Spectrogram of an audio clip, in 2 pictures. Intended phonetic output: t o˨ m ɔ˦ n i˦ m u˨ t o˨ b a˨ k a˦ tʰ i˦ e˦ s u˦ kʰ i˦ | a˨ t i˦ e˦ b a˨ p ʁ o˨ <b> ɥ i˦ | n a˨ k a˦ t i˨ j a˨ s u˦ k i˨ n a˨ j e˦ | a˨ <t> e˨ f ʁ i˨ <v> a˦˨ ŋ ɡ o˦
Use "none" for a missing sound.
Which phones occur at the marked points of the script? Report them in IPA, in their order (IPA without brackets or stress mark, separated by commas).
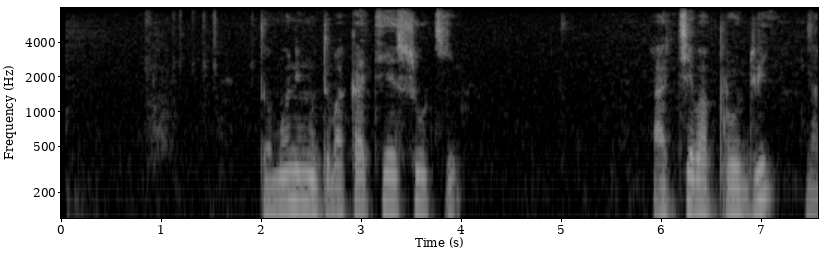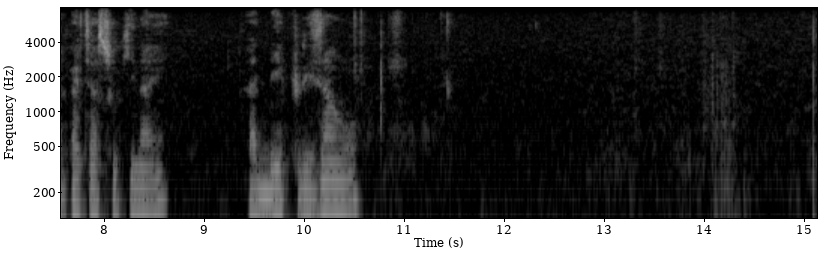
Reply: d, d, z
